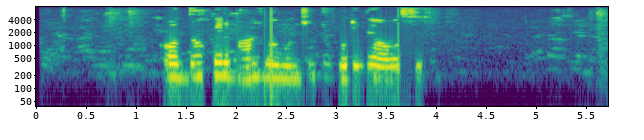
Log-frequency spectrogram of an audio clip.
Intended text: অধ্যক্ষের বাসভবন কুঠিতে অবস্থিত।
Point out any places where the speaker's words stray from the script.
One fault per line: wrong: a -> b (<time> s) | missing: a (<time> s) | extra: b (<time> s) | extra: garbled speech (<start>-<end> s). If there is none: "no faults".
extra: ছোট (2.7 s)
